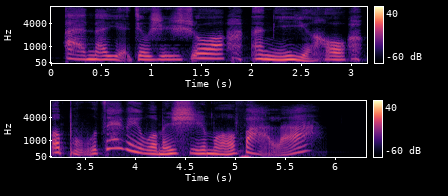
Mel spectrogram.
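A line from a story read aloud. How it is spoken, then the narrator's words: Quiet question. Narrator (Chinese): 费迪南德小声的问道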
